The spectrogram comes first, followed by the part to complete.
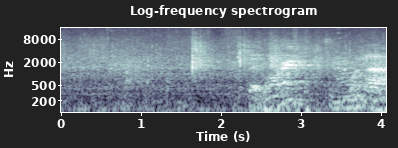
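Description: Quiet room sound with a sharp click about a second and a half in, then indistinct voices murmuring over the last second and a half.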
